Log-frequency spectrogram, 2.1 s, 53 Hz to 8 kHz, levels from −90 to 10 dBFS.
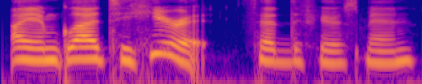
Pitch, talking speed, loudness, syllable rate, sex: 220 Hz, 285 wpm, -18 LUFS, 6.1 syllables/s, female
